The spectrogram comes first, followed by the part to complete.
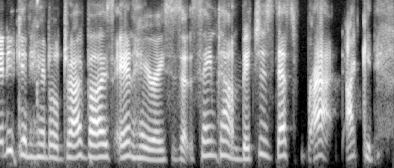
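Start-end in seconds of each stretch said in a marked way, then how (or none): none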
